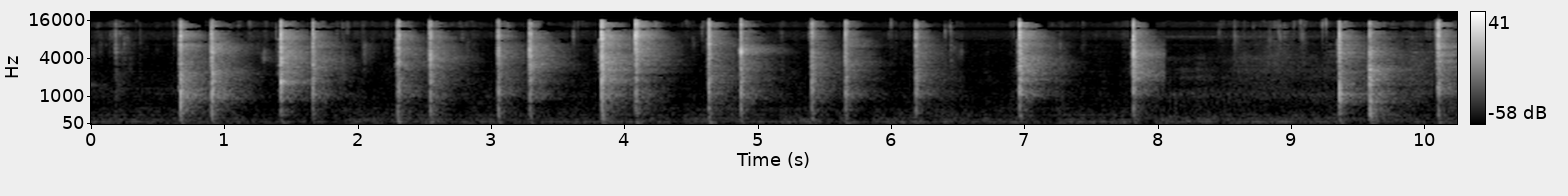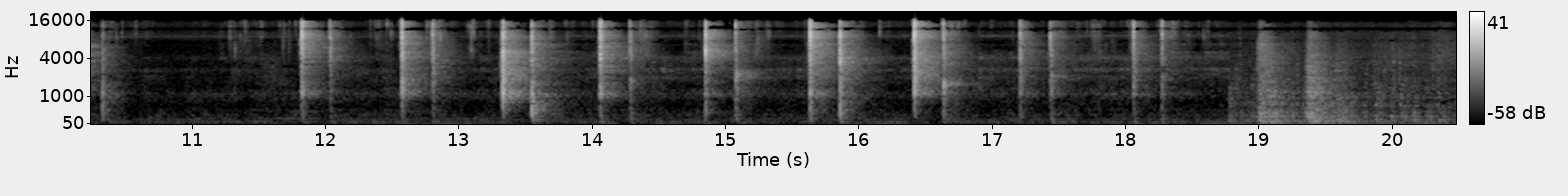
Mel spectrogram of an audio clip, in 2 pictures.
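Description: Wet slaps of ground-meat patties being tossed and patted between the palms to shape them, a sharp hit about every half second to second, irregularly spaced. Near the end comes a denser rustling clatter.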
